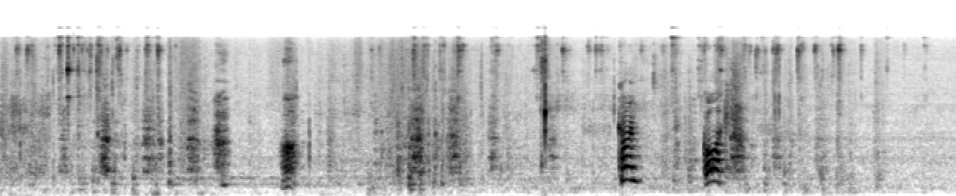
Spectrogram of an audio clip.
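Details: Excited dog waiting at home for its owner, urged to look out the window, lets out scattered short yips and two sharp rising whines near the end, while a person talks encouragingly throughout.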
